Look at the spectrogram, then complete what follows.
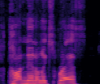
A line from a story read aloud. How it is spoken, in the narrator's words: cried, now separated from his own voice by what felt like miles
